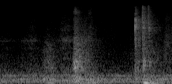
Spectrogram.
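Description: A pencil tapping twice on a hard surface, two short dry knocks about half a second apart, fairly quiet, with a faint hum underneath and no voices.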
